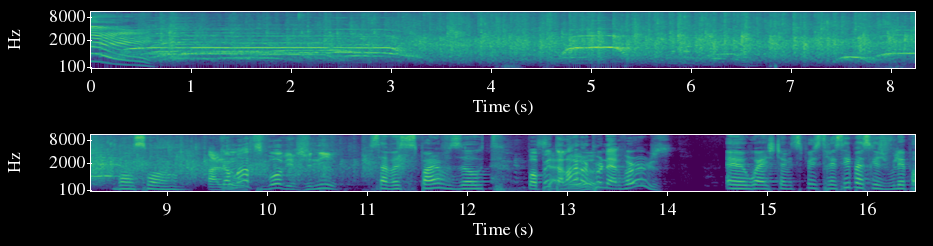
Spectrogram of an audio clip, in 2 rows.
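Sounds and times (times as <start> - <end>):
cheers and whoops: 0.0 - 3.5, 4.6 - 8.8
crowd applause: 0.0 - 11.6
speech: 8.5 - 16.4.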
